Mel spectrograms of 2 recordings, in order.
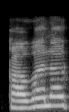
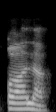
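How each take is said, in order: First: A 'w' sound separates the two vowels. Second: A long vowel replaces the middle 'w' sound. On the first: This is the underlying root form. "कवाला कहने से ज्यादा आसान क्या है" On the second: This form is easier to pronounce. "आसानी के लिए, प्रोनाउंसिएशन की आसानी के लिए"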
